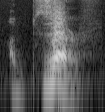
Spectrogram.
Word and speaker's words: observe: next word is observe so it's a well and stress in serve so we say observe right now this word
